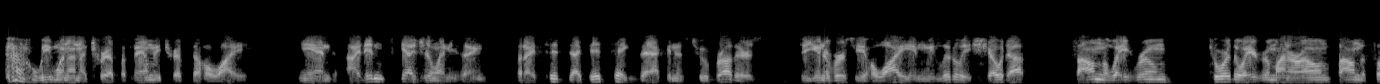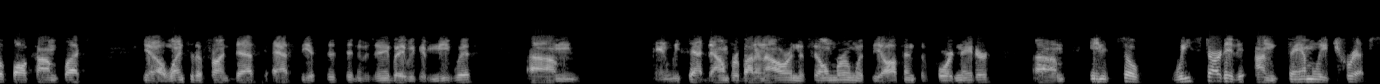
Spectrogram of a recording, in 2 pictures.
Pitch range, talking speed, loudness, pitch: 100-115 Hz, 200 wpm, -25 LUFS, 105 Hz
